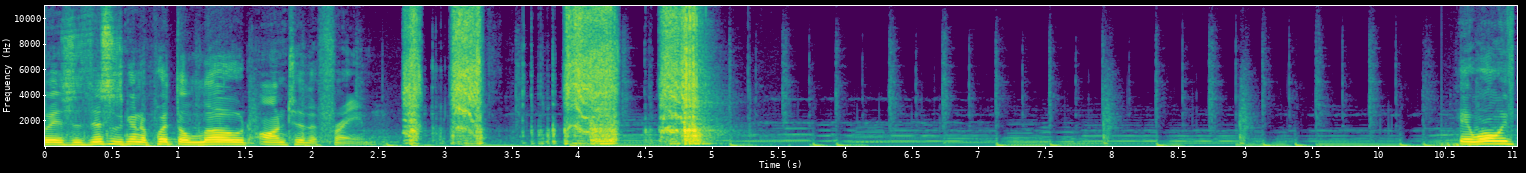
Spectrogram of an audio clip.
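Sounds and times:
background music: 0:00.0 - 0:11.0
impact driver driving screw: 0:02.7 - 0:05.3.

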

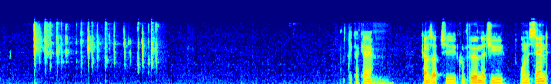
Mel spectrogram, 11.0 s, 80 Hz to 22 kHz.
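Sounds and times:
typing on keyboard: 0:00.7 - 0:03.3.

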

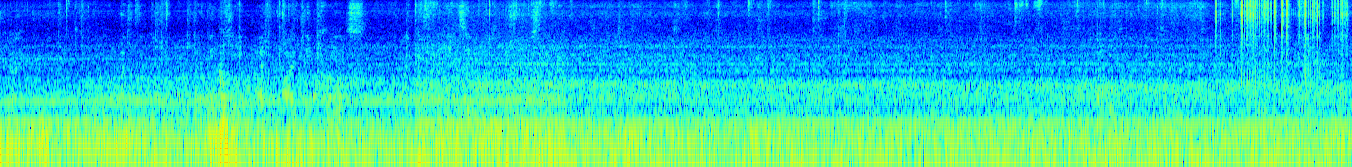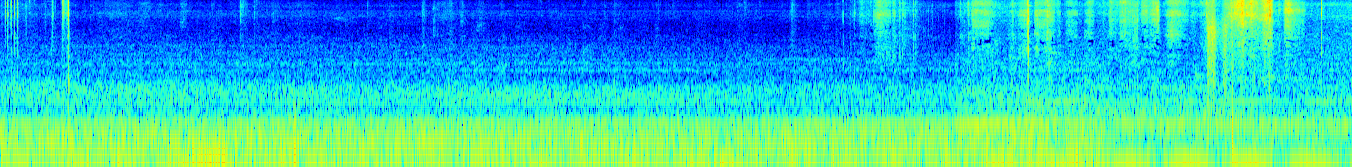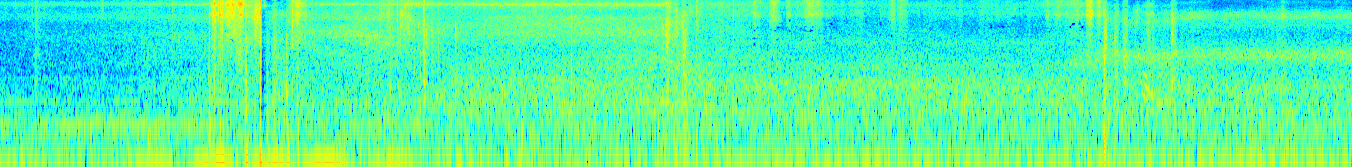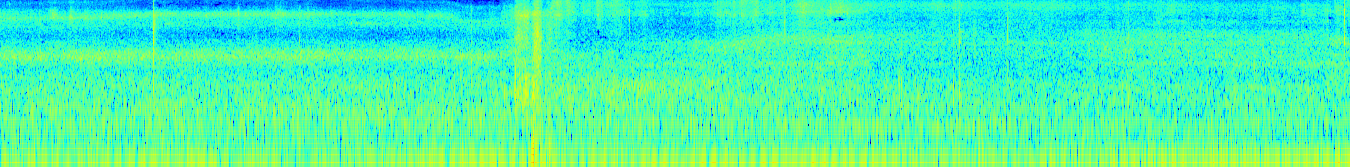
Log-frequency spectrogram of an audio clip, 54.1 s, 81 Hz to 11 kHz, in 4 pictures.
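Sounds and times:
train clicks and knocks: 0:00.0 - 0:14.3
low engine hum: 0:00.0 - 0:54.0
train interior rumble: 0:00.0 - 0:54.0.

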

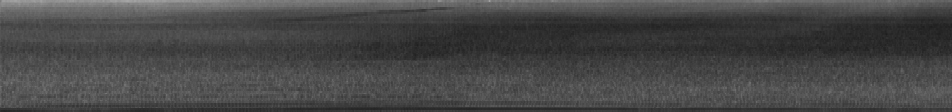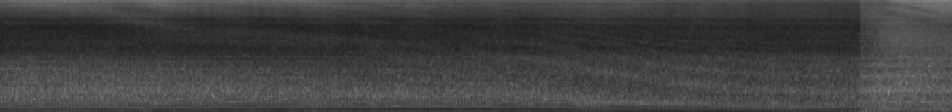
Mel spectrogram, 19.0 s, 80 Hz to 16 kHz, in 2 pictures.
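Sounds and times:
quieter engine rumble: 0:00.0 - 0:19.0
tractor diesel engine at full power: 0:00.0 - 0:19.0.

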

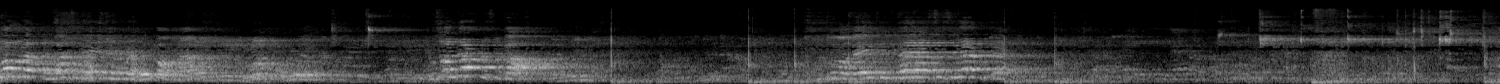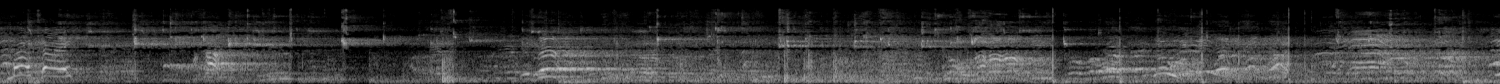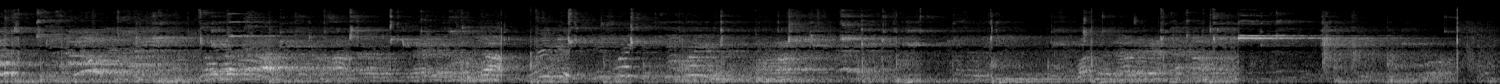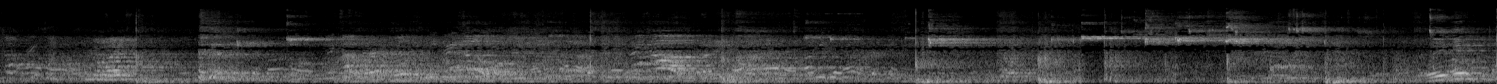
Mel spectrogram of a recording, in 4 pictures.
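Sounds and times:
whistle: 0:42.4 - 0:43.4.

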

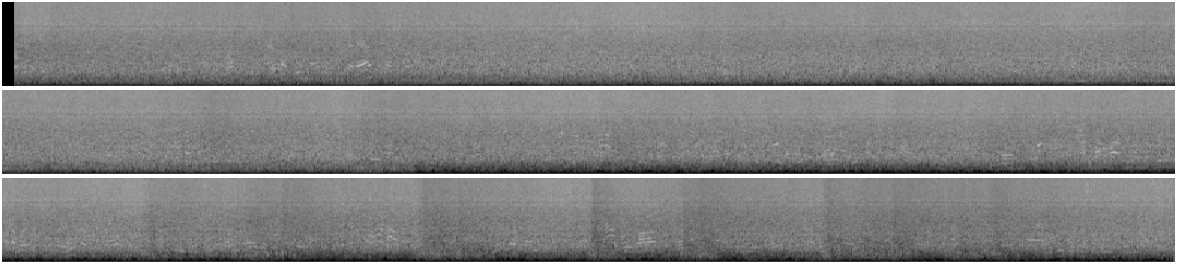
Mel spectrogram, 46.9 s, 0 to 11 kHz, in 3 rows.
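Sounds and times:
faint voices: 0:00.2 - 0:46.9
rushing whitewater: 0:00.2 - 0:46.9.

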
